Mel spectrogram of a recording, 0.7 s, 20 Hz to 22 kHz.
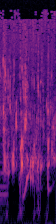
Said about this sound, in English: You hear that? That's the sound of healthy, safe water from the tap. And that safe water is available nearly everywhere in America, thanks in large part to the Safe Drinking Water Act, which turns 40 this year.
